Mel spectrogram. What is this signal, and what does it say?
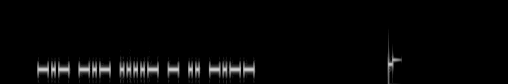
Morse code, heard as a keyed tone, about 36 wpm, 700 Hz. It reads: KK4TIY
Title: USA Call Signs - 6 Characters - 3x Character Spacing - 35wpm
